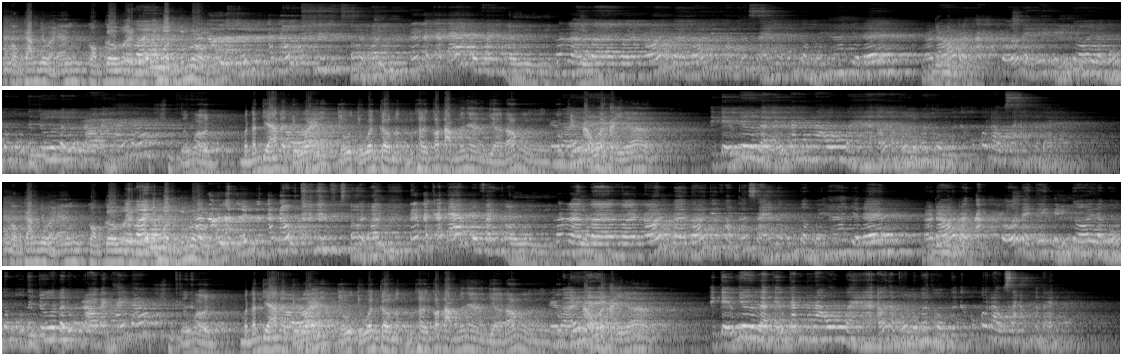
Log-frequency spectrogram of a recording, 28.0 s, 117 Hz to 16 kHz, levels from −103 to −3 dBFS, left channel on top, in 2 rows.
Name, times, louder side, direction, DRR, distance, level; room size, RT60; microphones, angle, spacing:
voice 1, 0.0-2.8 4.6-5.0 6.3-7.5 10.0-10.3 11.5-12.1 12.6-12.7 13.2-13.5 14.3-14.5 15.3-15.4 16.1-16.7 17.0-22.2 25.2-25.7 27.0-27.1, equal, ahead, 3 dB, 1.4 m, -31 dB
voice 2, 1.5-1.9 2.4-6.4 6.9-11.1 11.5-15.8 16.3-16.6 17.5-18.0 20.8-21.5 22.8-27.1, right 3 dB, 75° right, 4 dB, 5.0 m, -30 dB
29.0 x 26.0 x 7.9 m, 2.4 s
head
